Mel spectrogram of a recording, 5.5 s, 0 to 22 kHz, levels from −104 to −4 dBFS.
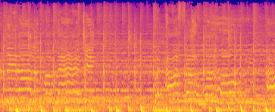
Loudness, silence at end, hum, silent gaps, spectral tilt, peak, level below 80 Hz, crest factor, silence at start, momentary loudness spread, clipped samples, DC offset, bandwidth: -13 LUFS; 0 s; none; none; -4.5 dB/octave; 0 dBFS; -20 dBFS; 12 dB; 0 s; 4 LU; under 0.1%; under 0.1%; over 20 kHz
